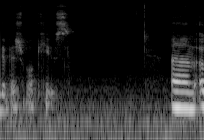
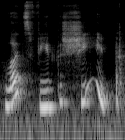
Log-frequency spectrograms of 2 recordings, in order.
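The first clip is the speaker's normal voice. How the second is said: slow and higher, stressing "sheep"; emphasis on SHEEP; 5 semitones higher, slower than usual. Shown as a demonstration. Clinician playing with the child, emphasizing SHEEP. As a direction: stretch the line and lift "sheep". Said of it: "emphasizing those important words".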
